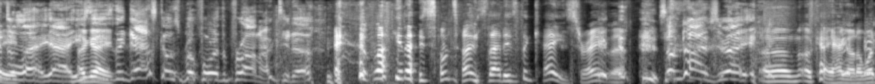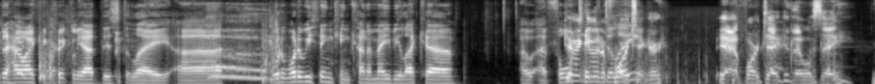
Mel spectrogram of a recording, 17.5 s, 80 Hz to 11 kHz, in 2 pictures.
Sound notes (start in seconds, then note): 5.9 laughs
